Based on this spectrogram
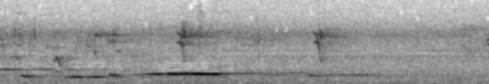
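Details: Pied butcherbird singing in an Australian backyard garden: a few pure, sustained whistled notes, one long level tone held near the middle, over quiet background with faint distant chirps.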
